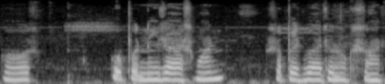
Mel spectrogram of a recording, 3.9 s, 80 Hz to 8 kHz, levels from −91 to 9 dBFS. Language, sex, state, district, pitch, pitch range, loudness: Hindi, female, Goa, North and South Goa, 190 Hz, 185-200 Hz, -20 LUFS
